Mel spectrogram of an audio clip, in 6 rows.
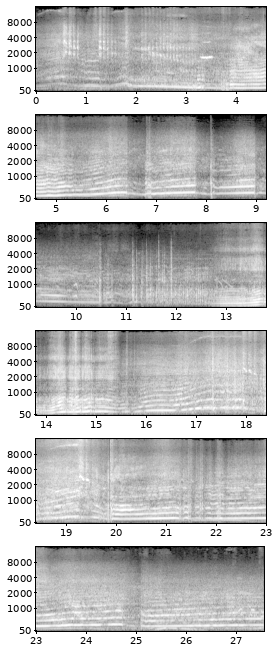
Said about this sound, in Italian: però viene in mente il 5 cilindri Audi sulle gruppo B e sulle IMSA, un mostro di potenza e nonostante il turbo un suono mozzafiato, assolutamente e indiscutibilmente legato all'Audi, un vero e proprio marchio di fabbrica.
